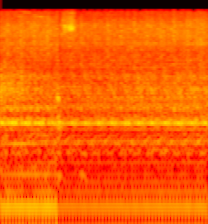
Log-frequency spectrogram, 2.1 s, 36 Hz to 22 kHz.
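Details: 1998 VW Golf TDI ALH diesel with intermittent P1248 injection timing deviation code, output test cycling the N108 timing valve on and off: steady idle clatter shifting tone as timing switches; normal idle, timing control working.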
